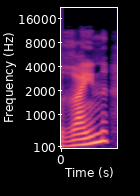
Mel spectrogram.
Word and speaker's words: ghain: Finally, the upper throat gives us the ghain, which kind of sounds like a deep gargle, and the kha.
